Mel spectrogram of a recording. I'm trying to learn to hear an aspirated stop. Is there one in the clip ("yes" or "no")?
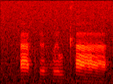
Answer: yes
